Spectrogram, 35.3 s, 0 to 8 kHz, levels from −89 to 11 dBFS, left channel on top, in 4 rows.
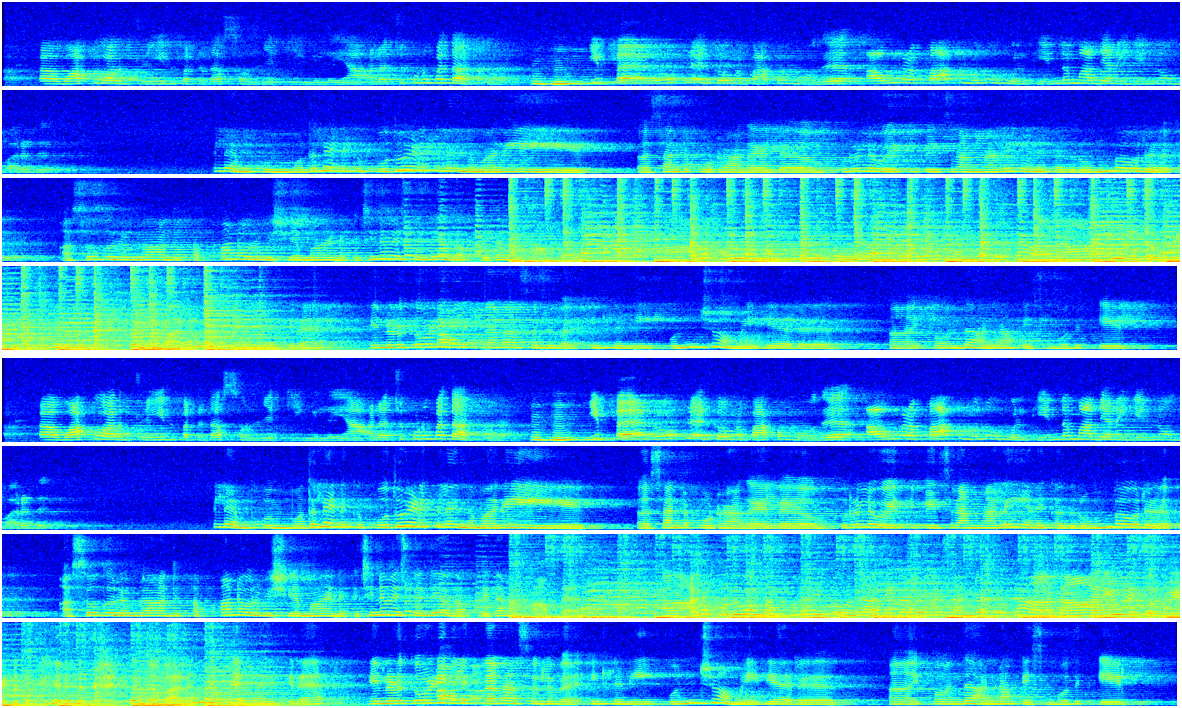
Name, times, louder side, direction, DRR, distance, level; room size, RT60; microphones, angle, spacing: voice 1, 0.3-3.8 4.4-9.2 22.6-22.8 29.8-30.3, right 3 dB, 40° right, 4 dB, 2.4 m, -27 dB
voice 2, 4.0-4.3 10.4-13.2 13.6-17.6 18.1-19.0 19.3-22.1 22.6-28.9 29.3-32.8 33.1-34.9, right 1 dB, 60° right, 4 dB, 1.7 m, -21 dB
sound 1, 20.7-29.3, left 1 dB, 70° left, 3.6 m, -19 dB
29.0 x 21.0 x 7.9 m, 1.4 s
head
